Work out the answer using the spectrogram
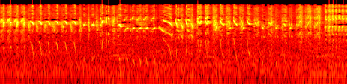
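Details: Red siskin singing in the lively, continuous rolling style called gacor ngerol: rapid high twittering with fast repeated trills and sweeping whistled notes, barely pausing across the stretch.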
